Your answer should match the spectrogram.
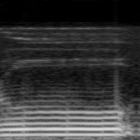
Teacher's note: واو کو جب پڑھیں گے دونوں ہونٹ گول کرنے ہیں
